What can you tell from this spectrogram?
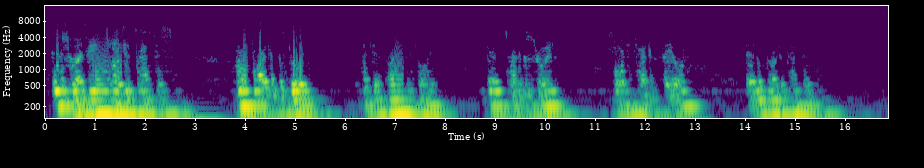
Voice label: Robotic Voice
